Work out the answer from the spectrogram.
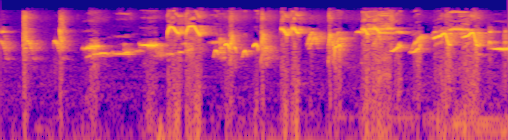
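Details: Sulingan songbird giving rapid, varied high notes, with quick chirps and wavering whistled slurs following in close succession over a quiet background.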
